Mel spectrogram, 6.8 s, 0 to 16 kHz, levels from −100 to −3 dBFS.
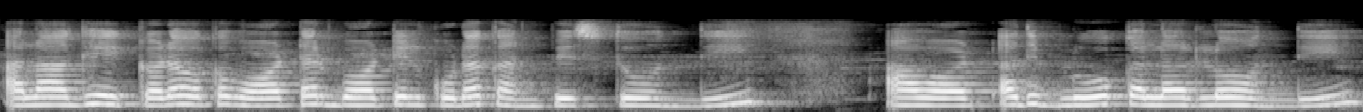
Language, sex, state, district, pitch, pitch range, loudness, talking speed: Telugu, female, Andhra Pradesh, Sri Satya Sai, 245 Hz, 235-265 Hz, -14 LUFS, 125 wpm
